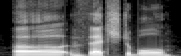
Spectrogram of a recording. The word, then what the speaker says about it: vegetable: Vegetable. Vegetable still haunts me. Because if you look at what it is, it's veggie table, but we pronounce it just vetched.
